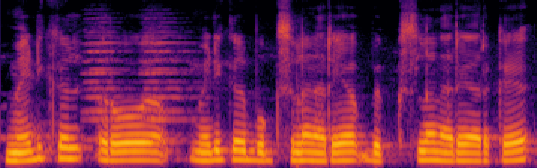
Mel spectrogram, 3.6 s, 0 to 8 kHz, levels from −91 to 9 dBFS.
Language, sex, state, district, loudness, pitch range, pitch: Tamil, male, Tamil Nadu, Namakkal, -13 LUFS, 145-155 Hz, 150 Hz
